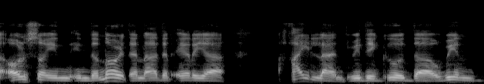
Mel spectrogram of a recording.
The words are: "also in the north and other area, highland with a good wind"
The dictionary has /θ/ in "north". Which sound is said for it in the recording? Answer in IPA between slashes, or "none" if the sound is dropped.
/t/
